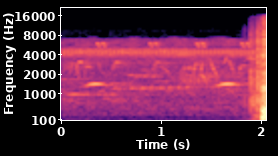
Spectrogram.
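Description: Faint nature ambience: a few soft short chirps with faint high insect-like ticking.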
